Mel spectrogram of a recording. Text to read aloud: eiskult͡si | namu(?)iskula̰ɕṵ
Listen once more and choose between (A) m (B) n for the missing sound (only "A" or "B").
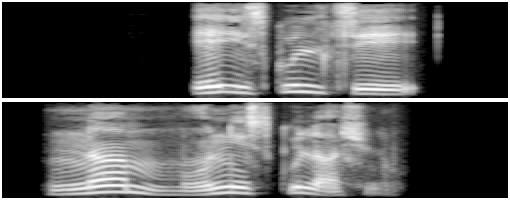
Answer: B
